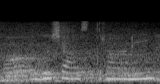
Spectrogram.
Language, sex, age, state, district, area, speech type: Sanskrit, female, 18-30, Kerala, Thrissur, urban, spontaneous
